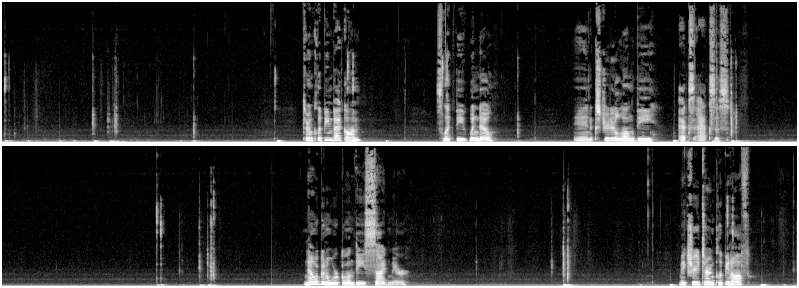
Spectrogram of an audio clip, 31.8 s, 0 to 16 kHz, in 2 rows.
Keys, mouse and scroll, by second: 2.0 alt+a, 2.9 scroll down 1, 3.8 middle click, 6.8 click, 8.7 right click, 10.2-13.5 middle drag, 14.1-14.5 typing, 18.9 click, 19.9 alt+a, 21.2 click, 27.0 KP_1, 30.3 click.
